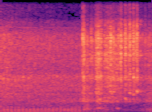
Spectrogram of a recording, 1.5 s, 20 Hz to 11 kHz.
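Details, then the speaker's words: 2015 Honda Beat FI scooter, started up after the CVT bearing and seal were replaced: settles to an even run with only a light buzz from the starter dynamo and no clatter from the CVT, so the earlier clattering is gone. "nah seperti itu itu bunyi dinamo bukan di bagian dari bearingnya yang tadi seperti itu tidak ada suara mengeletek-keletek"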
